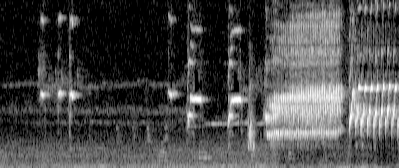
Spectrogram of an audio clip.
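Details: Timbrado canary in a training recording: scattered soft chirps and short notes over faint background hiss, building into a loud, sustained buzzy roll and then a rapid metallic trill.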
